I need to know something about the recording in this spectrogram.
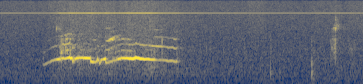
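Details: Kinked-tail kitten, nearly one month old, from Munakata Oshima in Japan, indoors on its fourth day in a new home while trying weaning food for the first time: one long, wavering, drawn-out meow, rising then falling, in a quiet room.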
